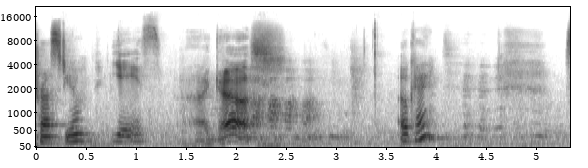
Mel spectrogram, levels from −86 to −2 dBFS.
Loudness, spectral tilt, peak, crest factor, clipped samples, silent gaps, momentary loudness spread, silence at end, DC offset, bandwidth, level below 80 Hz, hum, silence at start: -22 LUFS; -2.5 dB/octave; -2 dBFS; 24 dB; under 0.1%; none; 24 LU; 0 s; under 0.1%; 18 kHz; -54 dBFS; none; 0 s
